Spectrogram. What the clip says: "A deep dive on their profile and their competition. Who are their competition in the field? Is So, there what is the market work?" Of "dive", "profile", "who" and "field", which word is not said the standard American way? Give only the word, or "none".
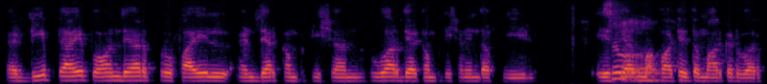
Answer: dive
